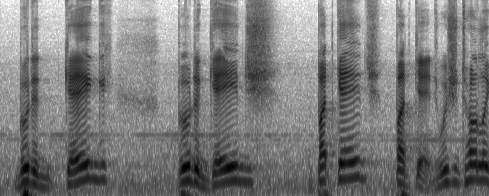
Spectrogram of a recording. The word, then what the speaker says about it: Buttigieg: before I accept that this name is pronounced Buddha judge Buddha jig booted gig buddha gage but gage but gage we should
